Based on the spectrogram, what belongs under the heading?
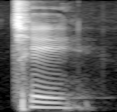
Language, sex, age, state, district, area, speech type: Punjabi, male, 18-30, Punjab, Patiala, rural, read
